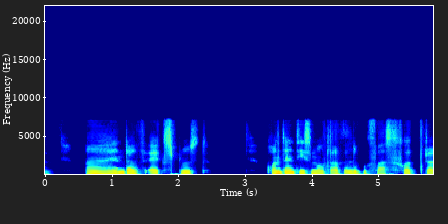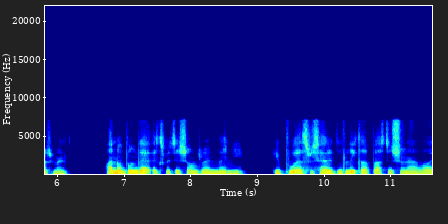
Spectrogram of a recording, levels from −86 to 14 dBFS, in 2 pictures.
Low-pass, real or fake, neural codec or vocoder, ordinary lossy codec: 7.2 kHz; fake; codec, 16 kHz, about 1 kbps, DyCAST, with the encoder's durations; none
